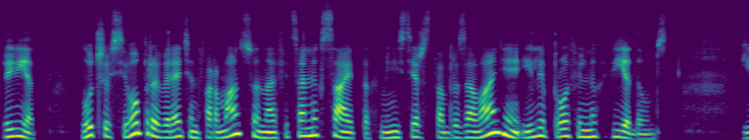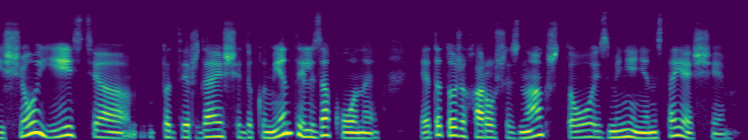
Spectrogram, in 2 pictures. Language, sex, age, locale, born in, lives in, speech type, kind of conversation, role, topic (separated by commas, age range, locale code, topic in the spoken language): Russian, female, 45-49, ru-RU, Russia, United States, read, expert-assistant, expert, Как понять, стоит ли доверять информации о новых школьных реформах, которую обсуждают в новостях?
